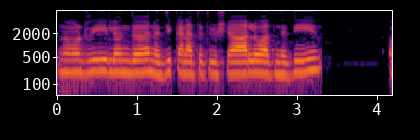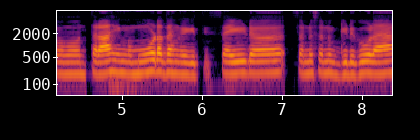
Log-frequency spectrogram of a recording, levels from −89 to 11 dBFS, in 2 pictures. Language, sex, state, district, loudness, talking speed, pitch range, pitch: Kannada, female, Karnataka, Dharwad, -20 LUFS, 105 wpm, 190-205 Hz, 195 Hz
